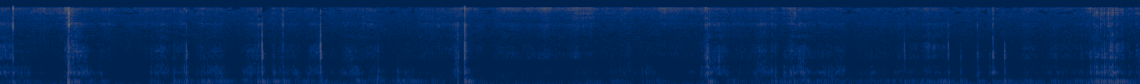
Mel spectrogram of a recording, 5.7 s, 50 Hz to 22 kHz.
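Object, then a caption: Metal microphone capsule touched with a wooden pick. A wooden ear pick scratches and taps the side of a silver metal XY stereo microphone capsule on a Zoom H6 recorder. The result is quiet, close, low-heavy rubbing and scraping, broken by a few sharper short taps that die away almost at once.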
